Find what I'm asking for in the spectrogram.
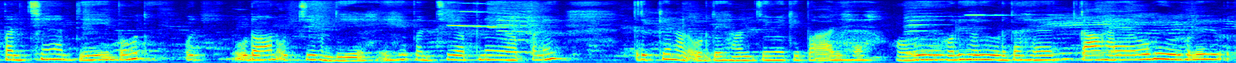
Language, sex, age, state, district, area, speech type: Punjabi, female, 30-45, Punjab, Ludhiana, urban, spontaneous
